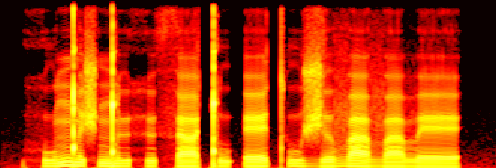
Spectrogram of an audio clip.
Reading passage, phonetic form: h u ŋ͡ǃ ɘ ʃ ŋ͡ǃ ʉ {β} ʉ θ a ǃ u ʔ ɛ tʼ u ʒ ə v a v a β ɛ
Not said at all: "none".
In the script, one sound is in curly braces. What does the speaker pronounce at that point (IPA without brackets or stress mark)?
h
